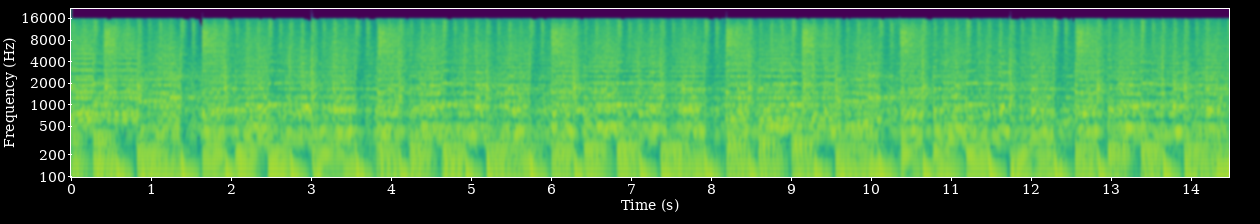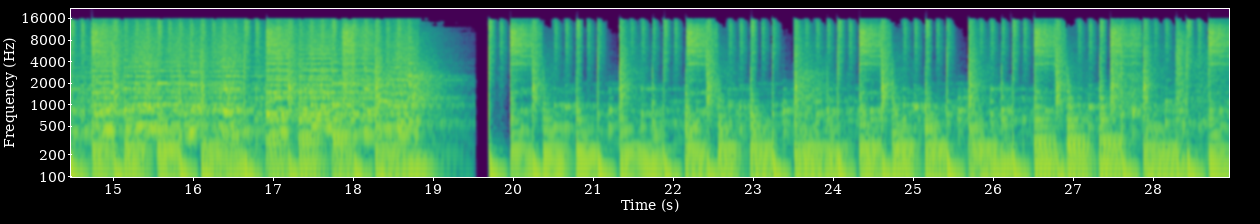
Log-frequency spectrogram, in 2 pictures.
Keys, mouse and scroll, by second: 0.1 ctrl+-.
